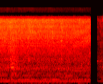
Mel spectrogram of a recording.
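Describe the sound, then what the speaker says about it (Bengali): Capsicum and chopped ginger fry in a wok with a loud, steady sizzle that holds for nearly two seconds, cuts out briefly, then returns. "তো বন্ধুরা আমি ক্যাপসিকামটা দিয়ে দিয়েছি, তো ক্যাপসিকামটা এখন ভেজে নেব।"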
